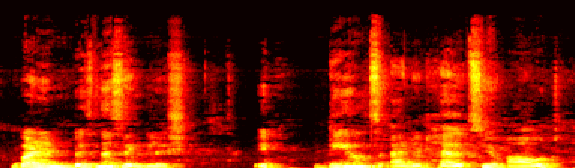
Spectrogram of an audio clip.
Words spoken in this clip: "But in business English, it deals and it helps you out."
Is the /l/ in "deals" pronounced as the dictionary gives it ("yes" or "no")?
yes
